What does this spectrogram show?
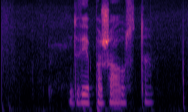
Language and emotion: Russian, neutral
